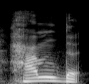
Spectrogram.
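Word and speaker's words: حمد: লাল কালারে আসবে না কারণ দুই অক্ষরে মিলে কখনো হাম আসবে না হামদ হামদ বাংলাতে হয় আকার হা ম এবং শেষে দলে যে শব্দটা আমরা বলি হামদ এরকম বলতে হবে রব্বানা লাকাল হামদ রব্বানা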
